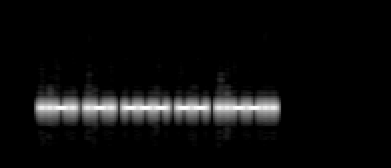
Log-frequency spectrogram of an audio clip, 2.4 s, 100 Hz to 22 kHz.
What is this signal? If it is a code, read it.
Morse code, heard as a keyed tone, about 52 wpm, 700 Hz. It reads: FROM?
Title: 3x Word-Spacing - Sentences from Top 200 Words - 50wpm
